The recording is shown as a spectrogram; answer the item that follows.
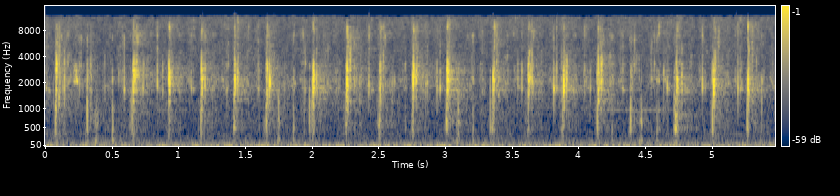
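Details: Close-miked cat eating a meal: crisp crunching clicks repeat about four times a second over a steady low hum, with soft indoor background.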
